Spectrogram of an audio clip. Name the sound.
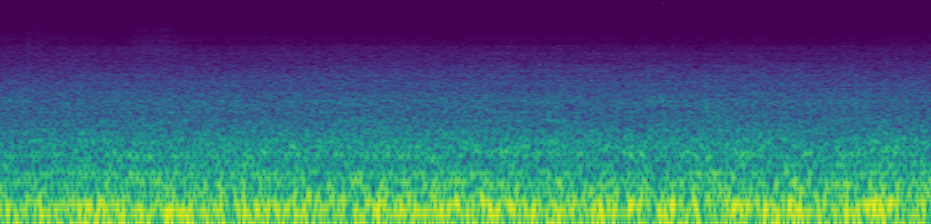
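airplane flying overhead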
